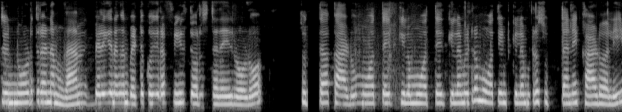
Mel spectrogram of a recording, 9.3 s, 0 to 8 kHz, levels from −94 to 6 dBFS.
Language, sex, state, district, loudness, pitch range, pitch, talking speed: Kannada, female, Karnataka, Chamarajanagar, -13 LUFS, 230-255 Hz, 245 Hz, 145 wpm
